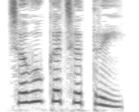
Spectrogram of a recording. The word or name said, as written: ಚವುಕಛತ್ರಿ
